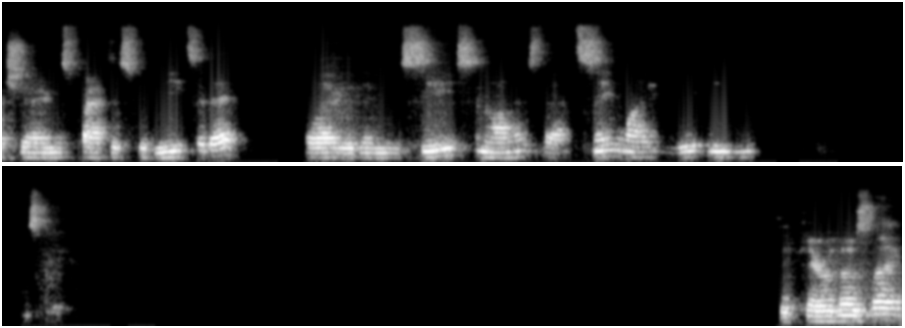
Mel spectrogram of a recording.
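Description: A middle-aged man speaks calmly and slowly, close to the microphone.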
